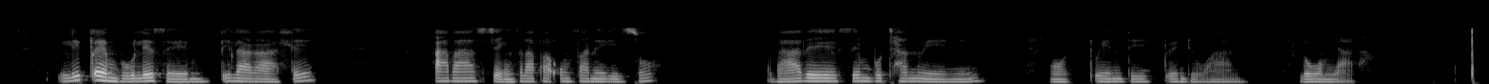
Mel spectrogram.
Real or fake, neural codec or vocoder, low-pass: real; none; 5.4 kHz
